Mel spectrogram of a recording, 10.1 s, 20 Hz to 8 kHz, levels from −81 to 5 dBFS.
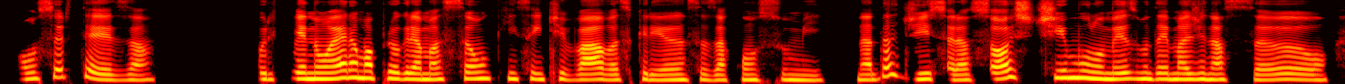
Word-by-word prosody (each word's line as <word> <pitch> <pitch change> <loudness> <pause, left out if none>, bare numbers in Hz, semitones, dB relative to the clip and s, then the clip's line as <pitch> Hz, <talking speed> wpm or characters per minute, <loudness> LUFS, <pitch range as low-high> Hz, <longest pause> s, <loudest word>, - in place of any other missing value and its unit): Com 215 +2 -2
certeza, 190 - -2 0.8
porque 210 +2 -1
não 215 0 +6
era 245 +4 +6
uma 245 -1 +6
programação 215 +1 +1
que 230 -1 -7
incentivava 200 -3 +1
as 185 - -7
crianças 185 -1 -3
a 180 0 -1
consumir. 185 -2 -4 0.3
Nada 185 - -1
disso, 210 - -3
era 185 0 0
só 215 +5 +2
estímulo 255 -3 +2
mesmo 215 +1 +2
da 210 0 -1
imaginação, 195 -2 -1
205 Hz, 125 wpm, -23 LUFS, 185-220 Hz, 0.8 s, não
